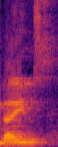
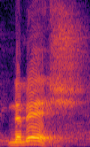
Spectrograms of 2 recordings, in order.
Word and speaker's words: Namesh: Most people know him as Nathan Neems. It's actually pronounced Nathan Namesh.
